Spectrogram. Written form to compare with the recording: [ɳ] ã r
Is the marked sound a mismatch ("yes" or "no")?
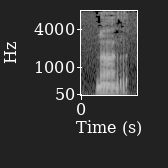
no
